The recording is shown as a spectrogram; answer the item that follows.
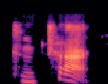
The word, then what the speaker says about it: contract: And so the unstressed, so if I'm stressing this syllable, we'll say this one becomes the schwa, or it's as if we're barely even saying it's kun. We're going right from the k to the n, contract.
